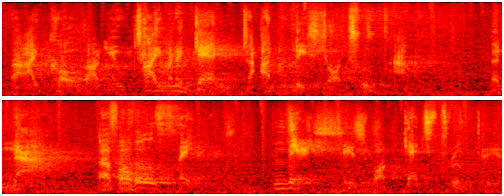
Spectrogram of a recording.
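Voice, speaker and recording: Using a put-on character voice, a man speaks at a fairly slow pace. There is clear echo and loud background noise. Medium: machinima. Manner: menacing, gloating.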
